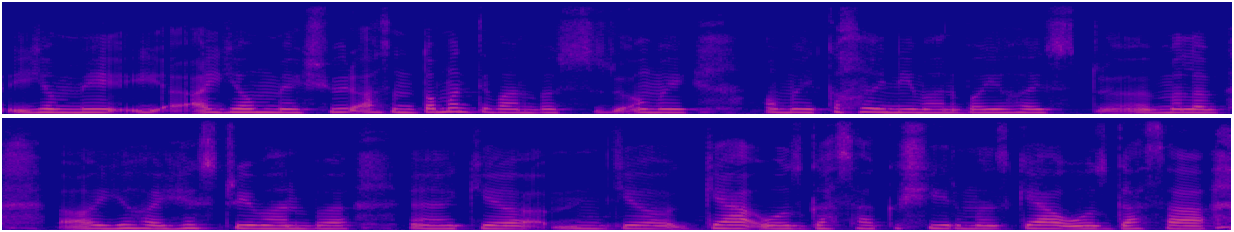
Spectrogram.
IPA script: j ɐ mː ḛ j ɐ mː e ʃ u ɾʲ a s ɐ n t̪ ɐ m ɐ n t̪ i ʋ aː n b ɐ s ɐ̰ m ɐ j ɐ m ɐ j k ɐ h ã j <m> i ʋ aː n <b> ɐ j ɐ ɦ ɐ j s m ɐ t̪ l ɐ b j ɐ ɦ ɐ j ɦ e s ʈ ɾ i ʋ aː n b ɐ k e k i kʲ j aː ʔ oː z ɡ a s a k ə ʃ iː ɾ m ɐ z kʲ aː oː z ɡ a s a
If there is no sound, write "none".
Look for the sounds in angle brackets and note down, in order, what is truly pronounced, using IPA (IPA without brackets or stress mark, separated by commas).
n, b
